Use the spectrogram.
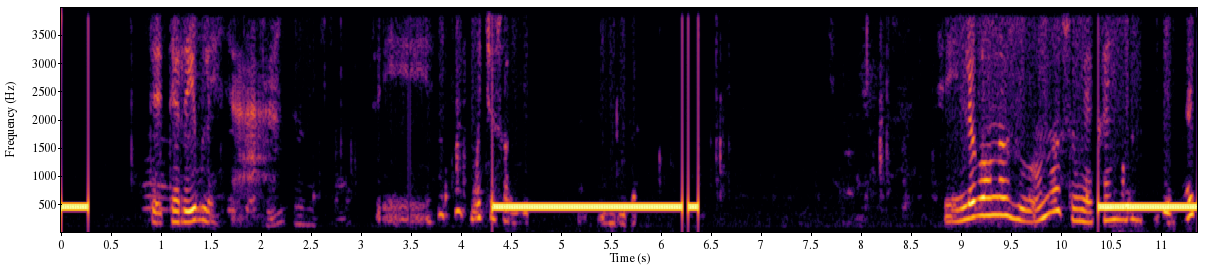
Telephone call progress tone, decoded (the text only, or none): ringback tone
